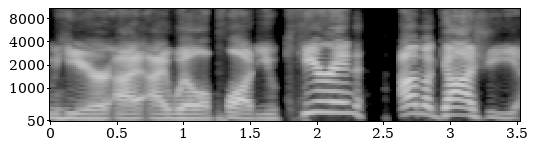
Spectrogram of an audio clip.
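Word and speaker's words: Kiran Amegadjie: Kieran Amagaji, I believe, is a fairly accurate pronunciation of his name.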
